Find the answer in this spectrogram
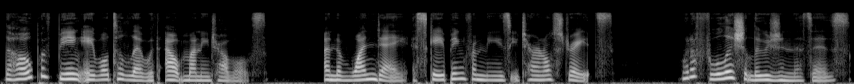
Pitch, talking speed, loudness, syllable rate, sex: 215 Hz, 170 wpm, -18 LUFS, 5.3 syllables/s, female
